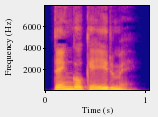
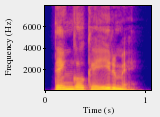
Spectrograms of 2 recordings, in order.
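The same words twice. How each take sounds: The two takes are said the same way.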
